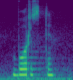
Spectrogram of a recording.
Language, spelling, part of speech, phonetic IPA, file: Belarusian, борзды, adjective, [ˈborzdɨ], Be-борзды.ogg
- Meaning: swift, brisk, fleet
